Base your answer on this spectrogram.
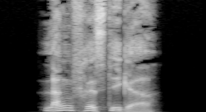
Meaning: inflection of langfristig: 1. strong/mixed nominative masculine singular 2. strong genitive/dative feminine singular 3. strong genitive plural
- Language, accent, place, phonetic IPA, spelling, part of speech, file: German, Germany, Berlin, [ˈlaŋˌfʁɪstɪɡɐ], langfristiger, adjective, De-langfristiger.ogg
